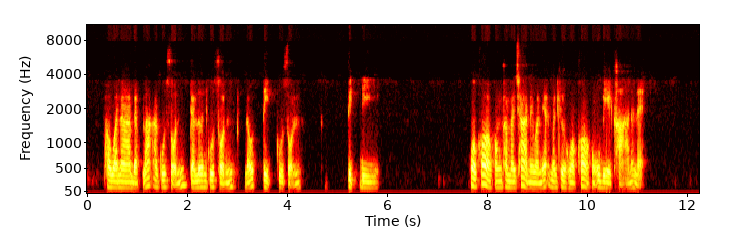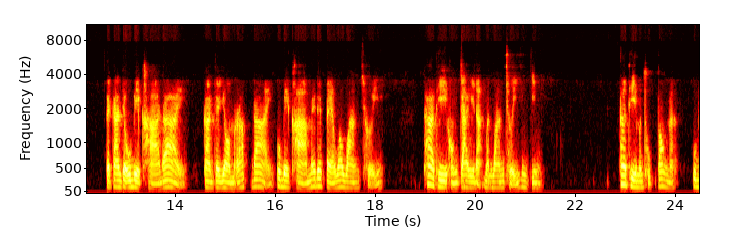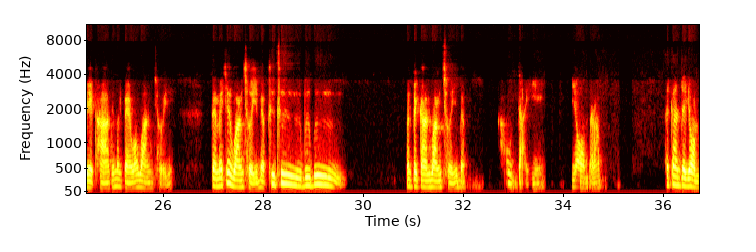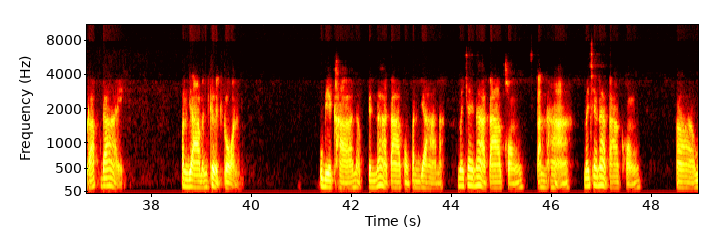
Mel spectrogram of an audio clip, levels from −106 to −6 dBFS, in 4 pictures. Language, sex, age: Thai, male, 20-39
